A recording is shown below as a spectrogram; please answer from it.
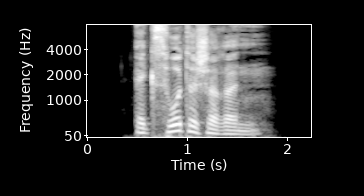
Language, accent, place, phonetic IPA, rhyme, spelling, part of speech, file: German, Germany, Berlin, [ɛˈksoːtɪʃəʁən], -oːtɪʃəʁən, exotischeren, adjective, De-exotischeren.ogg
- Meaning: inflection of exotisch: 1. strong genitive masculine/neuter singular comparative degree 2. weak/mixed genitive/dative all-gender singular comparative degree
